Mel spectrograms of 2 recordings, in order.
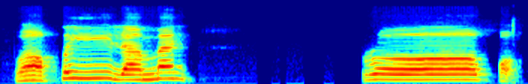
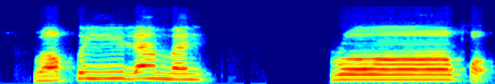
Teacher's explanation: Bunyi vacuum sekejap, pause sekejap tu. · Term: saktah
